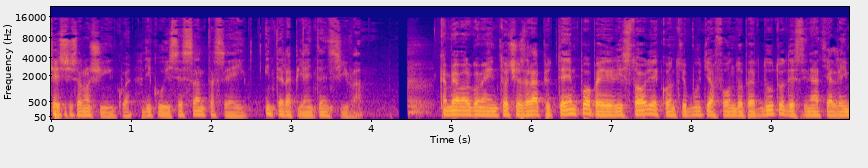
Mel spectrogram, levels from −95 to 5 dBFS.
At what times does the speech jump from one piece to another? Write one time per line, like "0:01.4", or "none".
0:01.1
0:04.8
